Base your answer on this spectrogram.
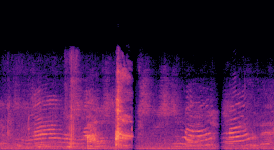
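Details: Cat meowing indoors: several drawn-out harmonic meows, some rising then falling, with a sharp click near the middle and brief human speech nearby.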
